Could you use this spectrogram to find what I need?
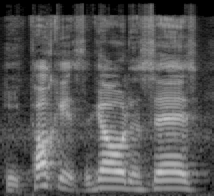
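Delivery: ordinary talk, nothing marked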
